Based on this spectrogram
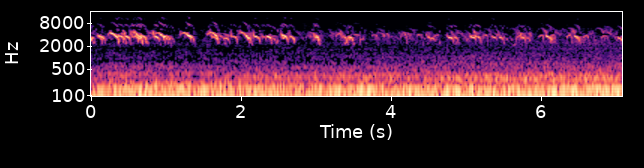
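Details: Many Brahma chickens from a fresh hatch dated 1 May 2024, kept with Wyandotte and other breeds. High, thin peeps overlap continuously in a dense chorus, over a steady low mechanical hum.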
